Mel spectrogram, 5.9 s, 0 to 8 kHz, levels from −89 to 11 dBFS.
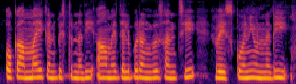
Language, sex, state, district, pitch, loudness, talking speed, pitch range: Telugu, female, Telangana, Mahabubabad, 240 Hz, -15 LUFS, 90 wpm, 230-250 Hz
